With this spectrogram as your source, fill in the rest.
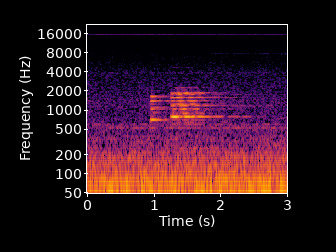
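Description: A short electronic chime beeps.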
